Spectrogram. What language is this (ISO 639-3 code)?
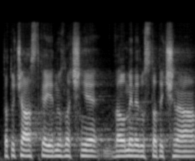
ces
